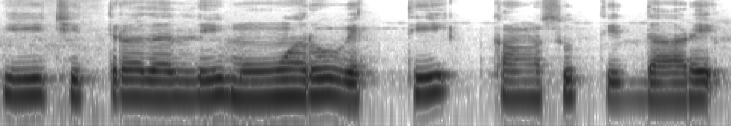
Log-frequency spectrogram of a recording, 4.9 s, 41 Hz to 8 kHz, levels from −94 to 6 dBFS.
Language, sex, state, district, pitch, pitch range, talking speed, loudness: Kannada, male, Karnataka, Bangalore, 140 Hz, 135-145 Hz, 60 wpm, -16 LUFS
